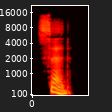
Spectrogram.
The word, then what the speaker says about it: said: And notice that the past tense of say is pronounced said. You can remember this pronunciation by thinking of words that rhyme with said, such as red and head.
